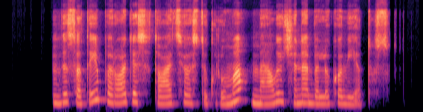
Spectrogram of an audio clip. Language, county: Lithuanian, Alytus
